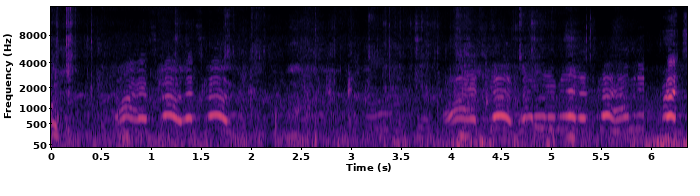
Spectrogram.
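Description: Men's short shouted calls, repeated in quick succession: a few about a second in, then a faster run from about four seconds in, the words unclear.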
